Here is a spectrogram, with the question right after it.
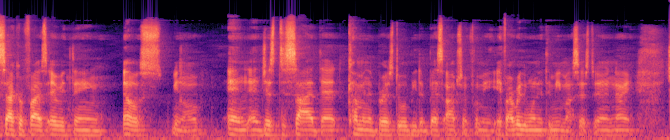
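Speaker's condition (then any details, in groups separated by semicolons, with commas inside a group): No condition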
